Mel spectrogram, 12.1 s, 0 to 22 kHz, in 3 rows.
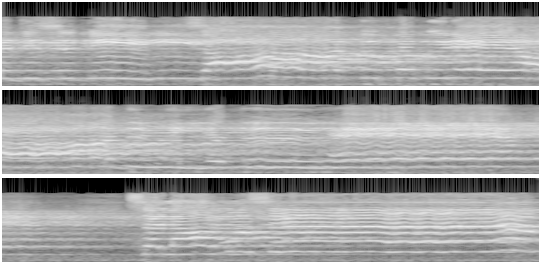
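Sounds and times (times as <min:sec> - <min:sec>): boy singing into a microphone: 0:00.0 - 0:12.0.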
